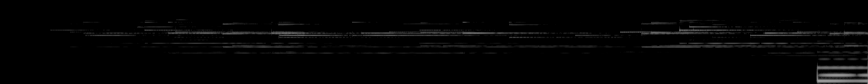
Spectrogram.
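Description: Wind chimes tinkling: many high ringing notes struck and overlapping. Just before the end, a low, pulsing tone comes in beneath them.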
